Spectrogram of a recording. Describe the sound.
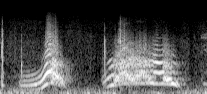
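A dog gives two loud, drawn-out whining yelps, the first sweeping up and then down in pitch, the second longer and wavering, with no voices over them.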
